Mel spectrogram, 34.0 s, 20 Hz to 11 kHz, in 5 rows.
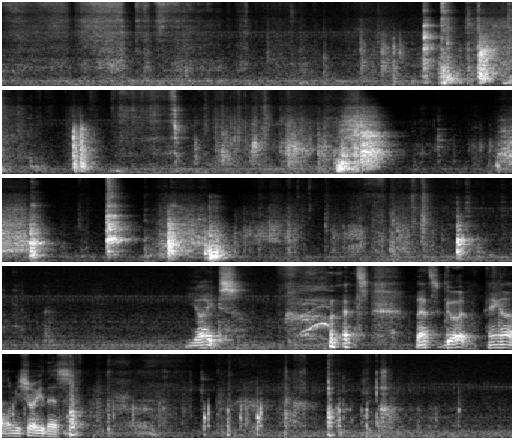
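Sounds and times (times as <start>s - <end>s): wooden boards and tools clattering: 29.8s - 32.4s.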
